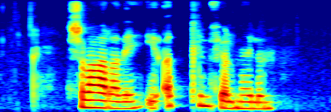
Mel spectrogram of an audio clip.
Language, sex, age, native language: Icelandic, female, 20-29, Icelandic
